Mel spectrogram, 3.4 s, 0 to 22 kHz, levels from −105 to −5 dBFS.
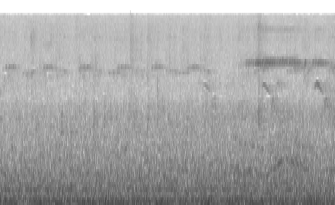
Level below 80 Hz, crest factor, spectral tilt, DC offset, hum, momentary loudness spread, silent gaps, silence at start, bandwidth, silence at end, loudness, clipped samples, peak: -44 dBFS; 12 dB; -5.5 dB/octave; under 0.1%; none; 2 LU; none; 0 s; 16 kHz; 0 s; -41 LUFS; under 0.1%; -26 dBFS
